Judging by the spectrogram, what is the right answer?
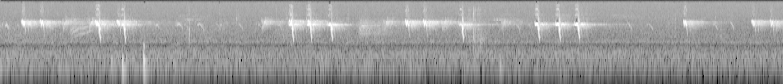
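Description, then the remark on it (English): A wild crossbill perched in a dead tree just beyond a net gives its V-shaped call: repeated sharp, high chirping calls in short clusters, each with a quick sweeping inflection, over a steady low background hum. No one speaks. “I think there's a crossbill that's giving that weird V-shaped call.”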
